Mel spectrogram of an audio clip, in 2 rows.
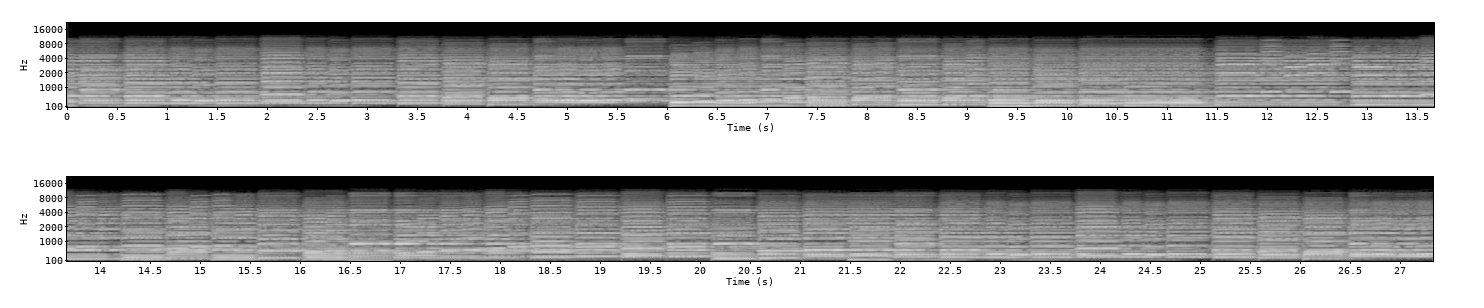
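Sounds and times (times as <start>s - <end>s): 
string quartet playing in G major: 0.0s - 27.3s.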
